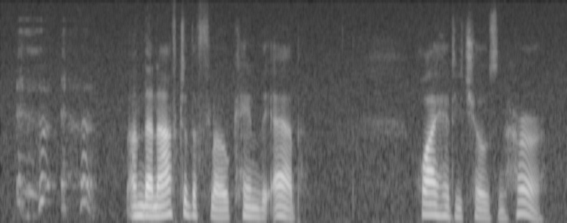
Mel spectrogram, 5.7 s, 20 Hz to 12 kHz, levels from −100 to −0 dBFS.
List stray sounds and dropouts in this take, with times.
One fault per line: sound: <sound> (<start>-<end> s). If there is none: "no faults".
sound: cough (0.1-1.0 s)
